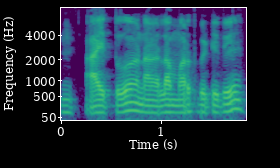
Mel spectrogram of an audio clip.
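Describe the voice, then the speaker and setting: A pushy young village friend, played by a woman, coaxes and wheedles in a low, quick voice. He has a North Karnataka Kannada accent and the easy patter of a comic skit. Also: little pitch movement, a bit bright.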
